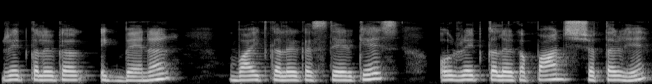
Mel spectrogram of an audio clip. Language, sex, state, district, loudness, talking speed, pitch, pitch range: Hindi, female, Arunachal Pradesh, Papum Pare, -14 LUFS, 145 wpm, 205 Hz, 200-215 Hz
